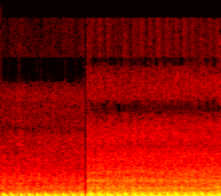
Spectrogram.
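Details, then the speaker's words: Suzuki motorcycle in Laos on a test ride after repeated engine rebuilds for water in the oil: a steady, even exhaust beat under way with no knocks or rattles, running well; the oil is still to be checked for water. "Bike चल रही है, आवाज अच्छी है, उम्मीद है कि तेल में पानी नहीं है।"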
